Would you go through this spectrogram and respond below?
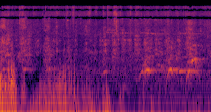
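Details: A Belgian Malinois called Thor on a field training day for obedience: a loud thump and rustling open the clip, then three clear barks near the end spaced about half a second apart.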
